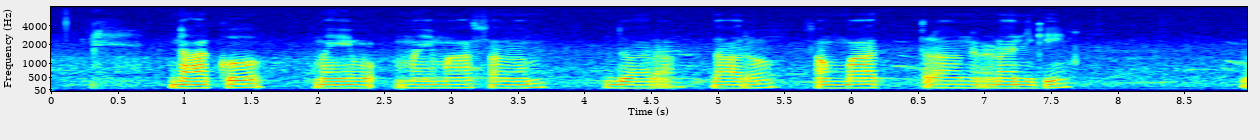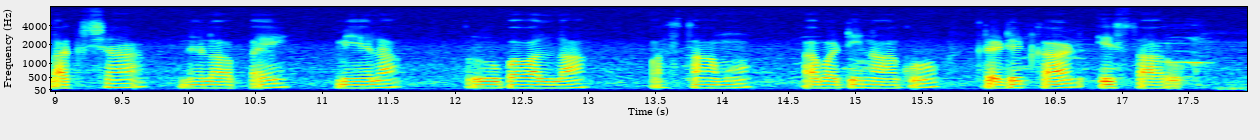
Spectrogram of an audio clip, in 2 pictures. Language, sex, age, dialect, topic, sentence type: Telugu, male, 18-24, Telangana, banking, question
